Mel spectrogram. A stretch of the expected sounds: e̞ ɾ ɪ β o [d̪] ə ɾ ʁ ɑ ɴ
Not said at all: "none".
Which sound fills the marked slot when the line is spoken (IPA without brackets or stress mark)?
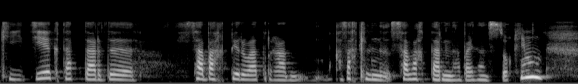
t̪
